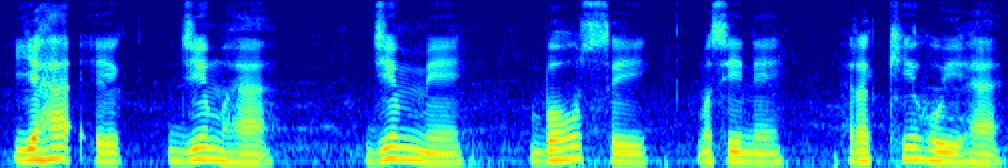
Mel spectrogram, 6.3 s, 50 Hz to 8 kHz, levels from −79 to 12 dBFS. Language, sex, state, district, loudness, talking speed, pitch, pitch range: Hindi, male, Uttar Pradesh, Saharanpur, -21 LUFS, 115 wpm, 130 Hz, 120-145 Hz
